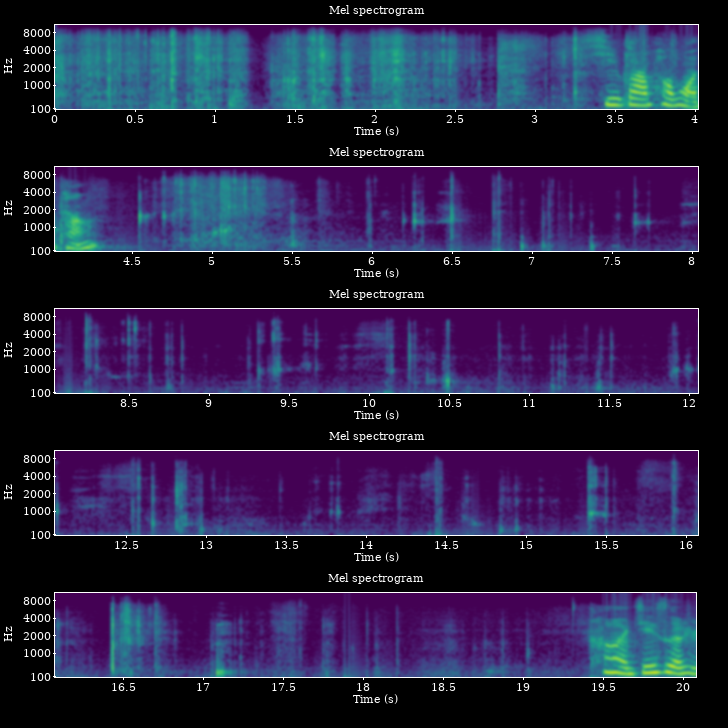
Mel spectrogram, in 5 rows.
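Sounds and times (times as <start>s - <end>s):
gum chewing mouth clicks: 5.9s - 16.3s.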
